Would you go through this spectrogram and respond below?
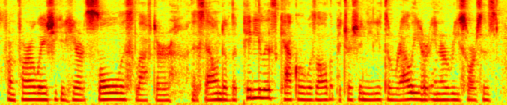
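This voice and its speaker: A woman reads a horror story for ASMR listeners. Her voice is lowish and very dark and soft. She keeps a measured pace of storytelling, with dramatic emphasis when characters speak. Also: level tone, a little hiss or hum. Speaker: ASMR storyteller reading aloud.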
